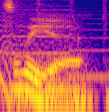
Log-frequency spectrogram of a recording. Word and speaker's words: Leia: Is it Leia or Leah? Well, it's Leia.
